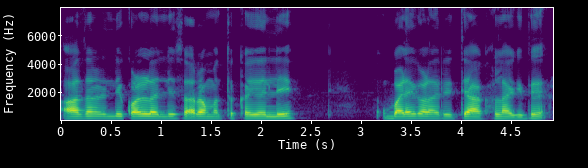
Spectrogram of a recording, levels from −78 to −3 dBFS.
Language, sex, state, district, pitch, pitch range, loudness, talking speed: Kannada, male, Karnataka, Koppal, 145 Hz, 140-150 Hz, -17 LUFS, 95 wpm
